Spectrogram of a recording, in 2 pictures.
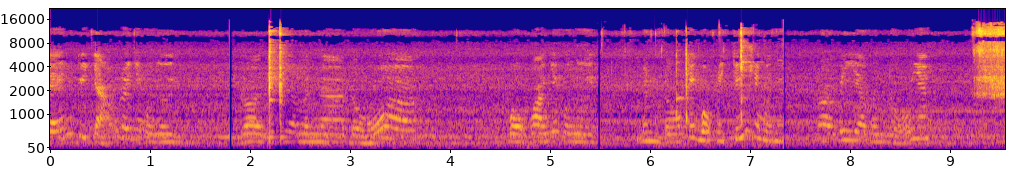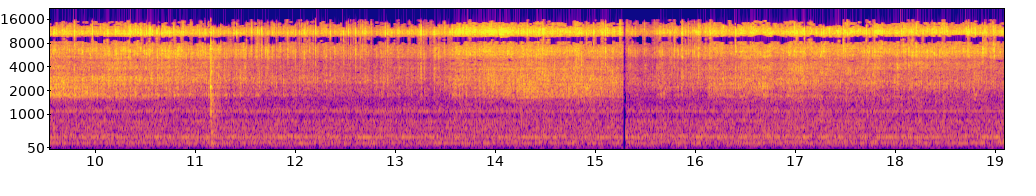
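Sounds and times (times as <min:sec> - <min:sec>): batter sizzling in hot oil: 0:09.2 - 0:19.0.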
